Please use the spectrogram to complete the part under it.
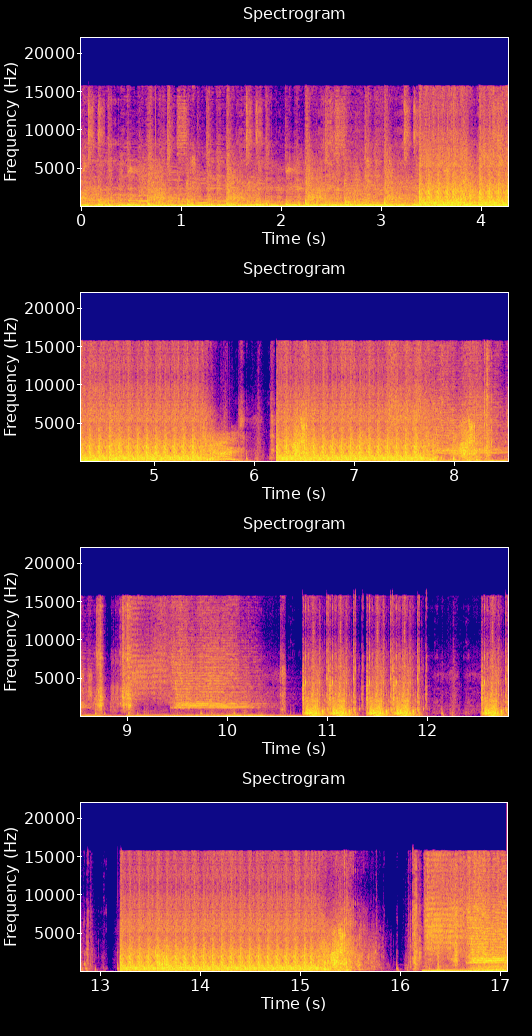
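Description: An automatic gun fires rapid bursts of shots.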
